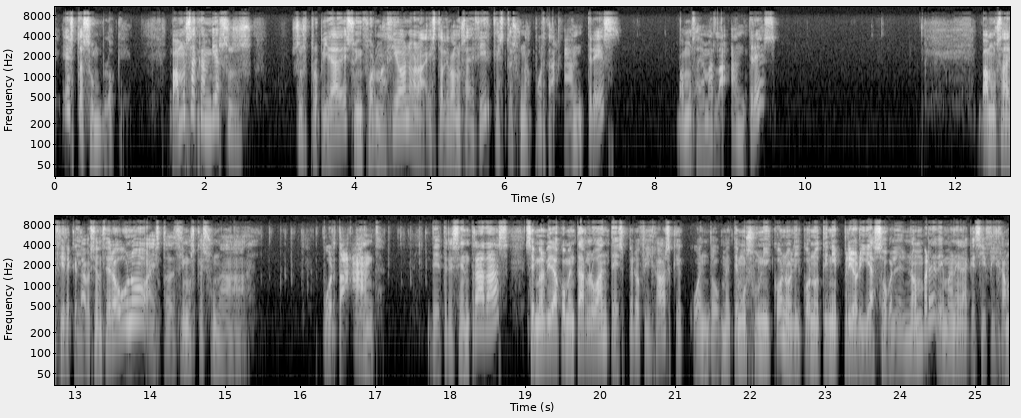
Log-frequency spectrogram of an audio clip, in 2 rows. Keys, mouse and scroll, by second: 3.4 click, 4.8 click, 6.0-7.2 typing, 10.3 click, 13.4 click, 15.2-18.6 typing.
